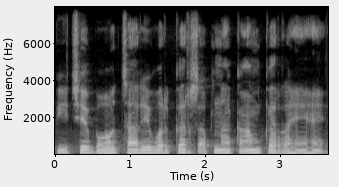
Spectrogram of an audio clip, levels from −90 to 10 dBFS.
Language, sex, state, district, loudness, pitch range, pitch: Hindi, male, Bihar, Kaimur, -17 LUFS, 125-135 Hz, 130 Hz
